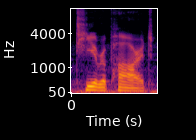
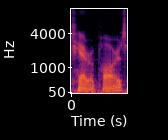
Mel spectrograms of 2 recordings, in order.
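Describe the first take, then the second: First: Tear is said with the vowel of ear. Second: Tear is said with the vowel of air. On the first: The speaker calls it wrong. "many German speakers do wrong. That they say tear apart" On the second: The speaker calls it right. "but no, it's tear apart"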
